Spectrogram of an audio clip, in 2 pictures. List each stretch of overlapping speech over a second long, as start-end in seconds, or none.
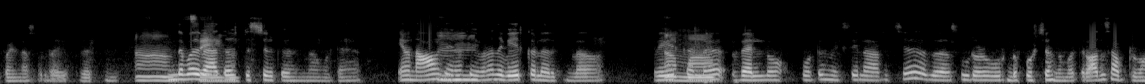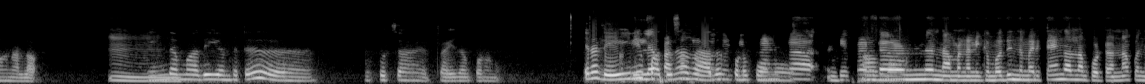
17.7-19.3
